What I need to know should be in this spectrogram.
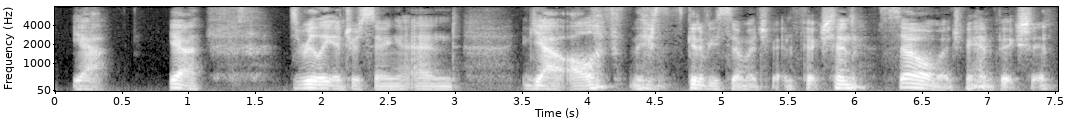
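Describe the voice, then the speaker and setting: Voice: low-pitched, a bit bright. A podcast co-host chatting informally in a casual fan discussion, agreeable and thinking aloud. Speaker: podcast co-host discussing a horror audio drama.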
